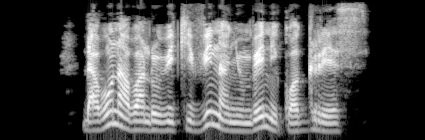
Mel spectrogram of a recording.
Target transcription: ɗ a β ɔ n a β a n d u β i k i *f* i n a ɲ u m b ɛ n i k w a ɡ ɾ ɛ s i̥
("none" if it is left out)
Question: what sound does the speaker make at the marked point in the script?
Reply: v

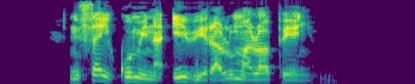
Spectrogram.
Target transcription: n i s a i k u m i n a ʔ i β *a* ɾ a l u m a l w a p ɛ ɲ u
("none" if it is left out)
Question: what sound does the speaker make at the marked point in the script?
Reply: i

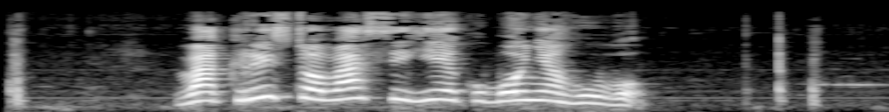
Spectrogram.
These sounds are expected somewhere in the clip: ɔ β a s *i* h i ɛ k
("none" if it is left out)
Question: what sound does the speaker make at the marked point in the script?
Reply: i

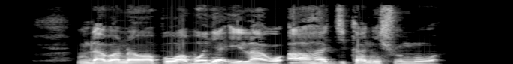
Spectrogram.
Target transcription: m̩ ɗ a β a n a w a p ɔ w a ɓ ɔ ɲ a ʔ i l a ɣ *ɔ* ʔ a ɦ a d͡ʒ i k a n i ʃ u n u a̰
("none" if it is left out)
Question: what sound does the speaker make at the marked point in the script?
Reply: ɔ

